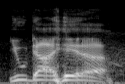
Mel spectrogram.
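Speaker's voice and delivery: hammed-up challenge to Torelius; mock battle threat. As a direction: growl it like a warlord in a duel. Threatening enemy general in game.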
